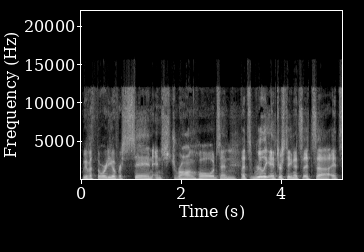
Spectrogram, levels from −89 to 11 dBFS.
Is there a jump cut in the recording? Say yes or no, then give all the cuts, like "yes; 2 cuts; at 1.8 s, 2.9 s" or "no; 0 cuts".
yes; 1 cut; at 3.2 s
